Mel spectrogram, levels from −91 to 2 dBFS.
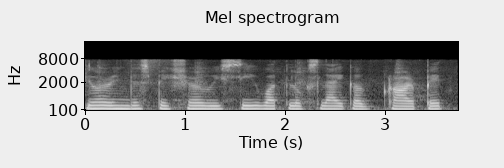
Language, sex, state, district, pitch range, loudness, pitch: English, female, Assam, Kamrup Metropolitan, 160-175 Hz, -17 LUFS, 165 Hz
